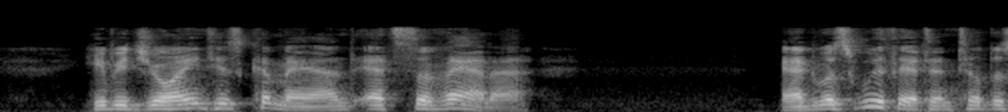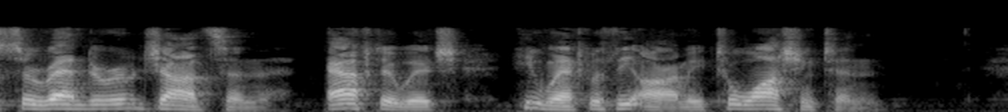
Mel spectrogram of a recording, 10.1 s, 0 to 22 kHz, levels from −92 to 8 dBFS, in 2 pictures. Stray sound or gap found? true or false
false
